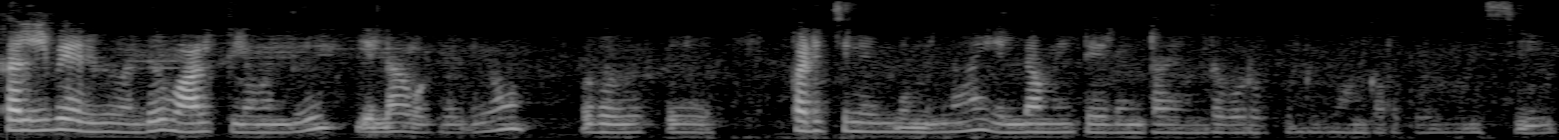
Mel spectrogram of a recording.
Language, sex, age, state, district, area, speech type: Tamil, female, 45-60, Tamil Nadu, Dharmapuri, rural, spontaneous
